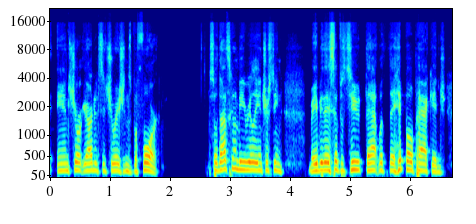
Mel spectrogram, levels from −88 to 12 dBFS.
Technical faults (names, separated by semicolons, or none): none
